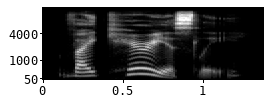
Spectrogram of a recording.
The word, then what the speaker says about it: vicariously: We learn in other words vicariously. This is another word that is so useful. Vicariously. Variously or vicariously. The stress lands on that second syllable.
